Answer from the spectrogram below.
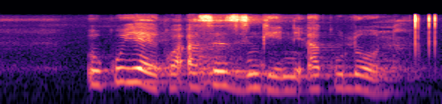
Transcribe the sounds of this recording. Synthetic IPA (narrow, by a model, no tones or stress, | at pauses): ukʼujɛkʼwaʔaseziŋɡʱeniʔakʼulɔːna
